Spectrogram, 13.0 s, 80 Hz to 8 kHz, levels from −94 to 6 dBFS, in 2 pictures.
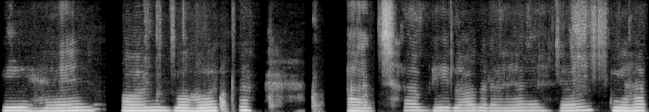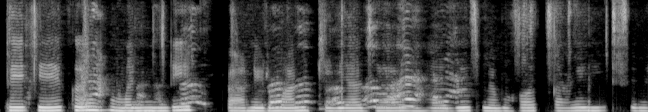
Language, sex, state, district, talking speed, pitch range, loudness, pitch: Hindi, female, Bihar, East Champaran, 115 wpm, 200-220 Hz, -16 LUFS, 210 Hz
